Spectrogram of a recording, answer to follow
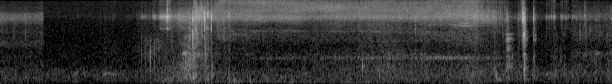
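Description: Carp rod and reel being handled: a few clicks, then a steady high hiss of line and reel lasting about three seconds, then more clicks as it stops.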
